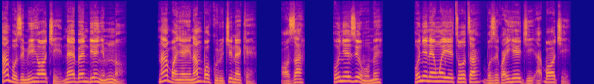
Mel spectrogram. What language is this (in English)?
Igbo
